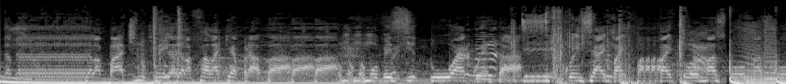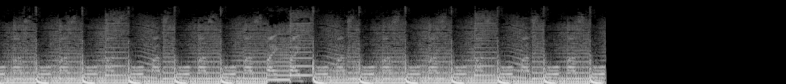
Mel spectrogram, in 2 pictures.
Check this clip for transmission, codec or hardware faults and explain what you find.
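One fault is present: a cut-off end. At 13.92 s the audio stops mid-sound and falls straight to digital silence, which lasts the final 1.8 s. The last buffers of the stream were never written or played back, so the signal is severed while still sounding. A natural ending or fade-out would taper away, and a dropout would resume afterwards. Here there is no decay at all, and nothing returns.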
